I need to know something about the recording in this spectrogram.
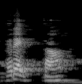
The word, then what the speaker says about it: retta: E com cinco ou seis rete, reta em italiano é retta. Dois T's, daquele meio segundinho a mais ali na pronúncia do T, retta, ok? É reforçado, né? Visto que é duplo, é assim que funciona a consoante dupla no italiano.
